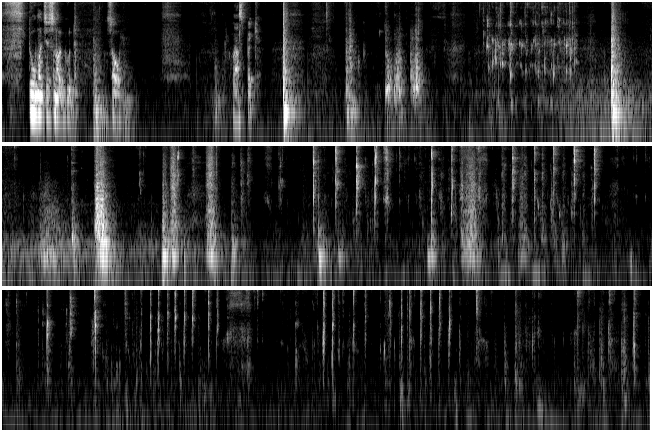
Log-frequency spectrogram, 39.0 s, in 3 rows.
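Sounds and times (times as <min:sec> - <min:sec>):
person chewing food: 0:15.6 - 0:17.4, 0:18.1 - 0:38.9.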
